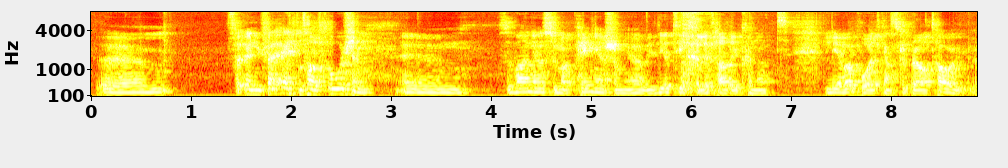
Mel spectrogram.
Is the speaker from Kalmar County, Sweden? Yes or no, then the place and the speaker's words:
yes; Kalmar, Kalmar County, Sweden; jag är uppväxt i Kalmar. Det hör man inte på dialekten. Men jag valde bort den för den är lite stök.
